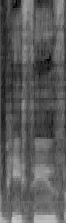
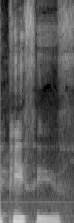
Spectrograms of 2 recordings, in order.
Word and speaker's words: Pisces: Explain to them why you say Pisces. – Oh, yes. I know that it's Pisces, but in Spanish, it's Pisces. And so I just always say it like that.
